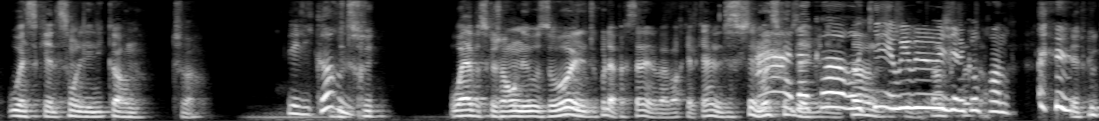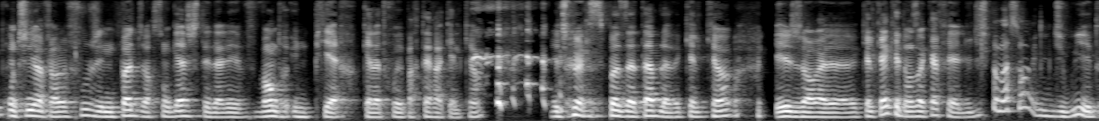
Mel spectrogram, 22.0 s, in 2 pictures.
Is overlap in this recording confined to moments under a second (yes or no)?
no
